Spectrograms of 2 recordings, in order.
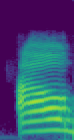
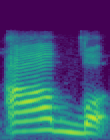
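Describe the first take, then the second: First: The final consonant flows smoothly without a bounce. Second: The final consonant is released with a bounce. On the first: The speaker calls it right. "tapi ab, ab, ngalir" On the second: The speaker calls it wrong. "jangan dipantul, jangan ab"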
